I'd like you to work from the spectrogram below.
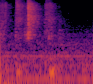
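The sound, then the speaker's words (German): A dog's paws click and tap on a laminate floor, three or four quick, light taps in an uneven rhythm, fairly quiet, with no one talking. “Und das Tapsen im, ähm, auf dem Laminat,”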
